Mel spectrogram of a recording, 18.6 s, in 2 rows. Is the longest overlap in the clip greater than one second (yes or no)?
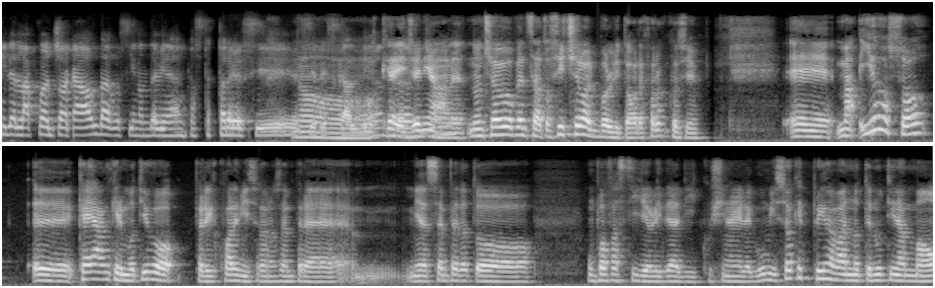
yes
